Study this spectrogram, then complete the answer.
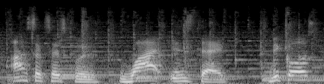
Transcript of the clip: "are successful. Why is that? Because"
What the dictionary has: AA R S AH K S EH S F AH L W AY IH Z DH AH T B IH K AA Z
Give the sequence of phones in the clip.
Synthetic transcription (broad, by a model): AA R S AH K S EH S F AH L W AY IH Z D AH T B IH K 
